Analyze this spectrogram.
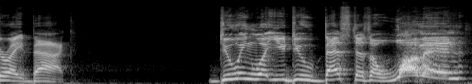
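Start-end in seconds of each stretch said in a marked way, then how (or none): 2.1-4.7 high, loud jeering shout; mock sexist shout. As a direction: yell it like a crude heckler. Reading sexist joke aloud.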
